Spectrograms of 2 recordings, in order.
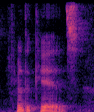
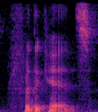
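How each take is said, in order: The two takes are said the same way.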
